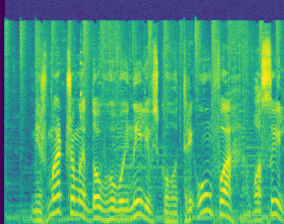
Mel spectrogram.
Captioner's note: voiceover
